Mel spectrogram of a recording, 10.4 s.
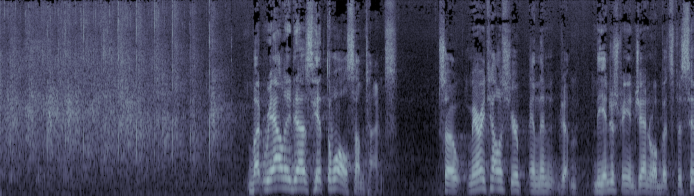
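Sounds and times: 
audience applause: 0.0 - 3.4
speech: 3.7 - 6.0, 6.6 - 10.4.

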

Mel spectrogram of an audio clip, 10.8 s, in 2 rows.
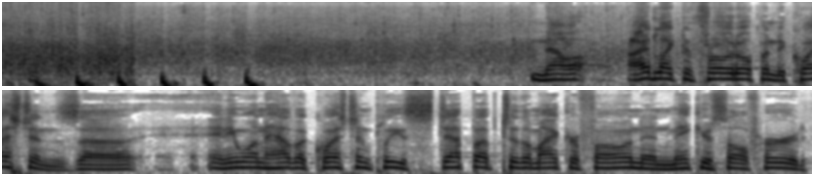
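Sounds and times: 
audience applause: 0.0 - 5.6
speech: 3.6 - 10.7.

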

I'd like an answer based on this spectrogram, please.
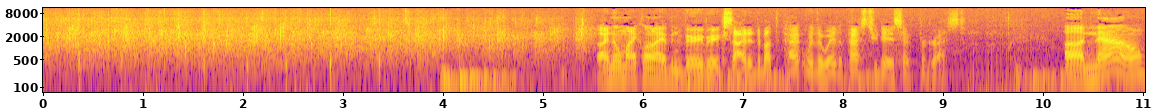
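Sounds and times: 
audience applause: 0.0 - 5.7
speech: 5.6 - 11.0.

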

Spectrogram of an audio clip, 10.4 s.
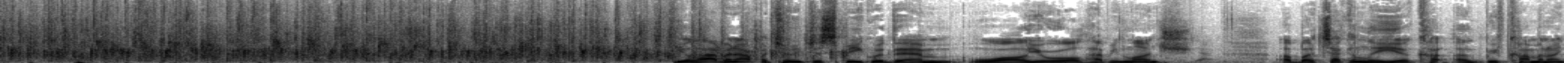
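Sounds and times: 
audience applause: 0.0 - 5.8
speech: 4.5 - 10.4.

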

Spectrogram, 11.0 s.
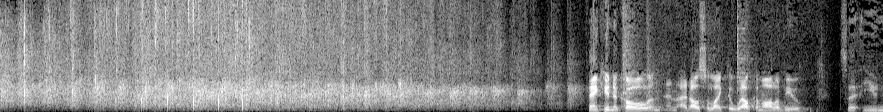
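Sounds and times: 
audience applauding to welcome speakers at UC Davis: 0.0 - 7.6
speech: 7.4 - 11.0.

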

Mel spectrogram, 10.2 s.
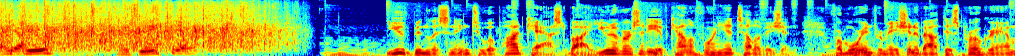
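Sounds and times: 
audience applause: 0.0 - 3.2
speech: 0.1 - 2.1, 3.9 - 10.1.

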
